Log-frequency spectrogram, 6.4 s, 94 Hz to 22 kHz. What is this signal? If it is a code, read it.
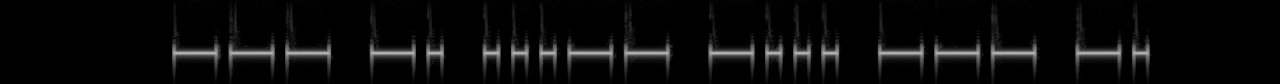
Morse code, heard as a keyed tone, about 17 wpm, 700 Hz. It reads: ON3BON
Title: DXCC-100 Call Signs - 6 Characters - Repeated 2x - 17wpm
